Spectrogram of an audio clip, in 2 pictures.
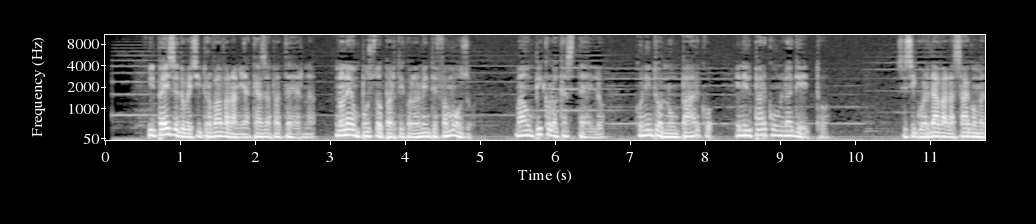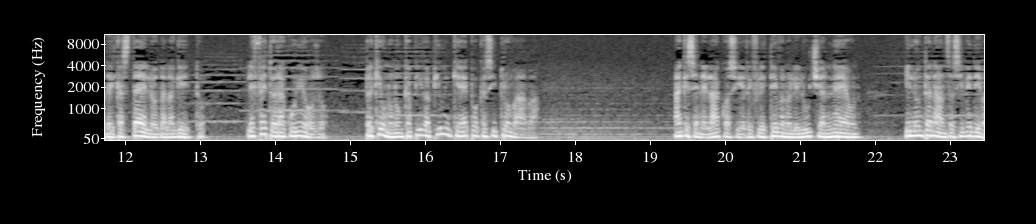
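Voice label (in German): Hoerbuch italienisch, Männer aus aller Welt; Yoshimoto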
